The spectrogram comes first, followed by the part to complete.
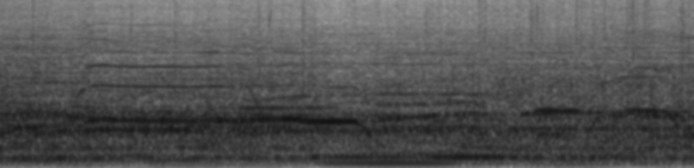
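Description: Live concert music with long held notes that slide in pitch, and audience members whooping and cheering over it. A deep bass note sounds for about a second midway.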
